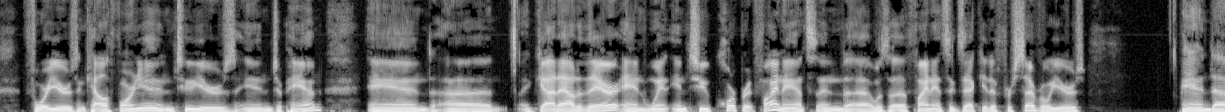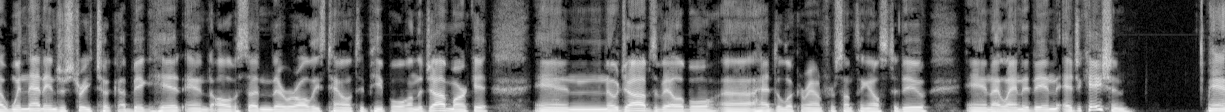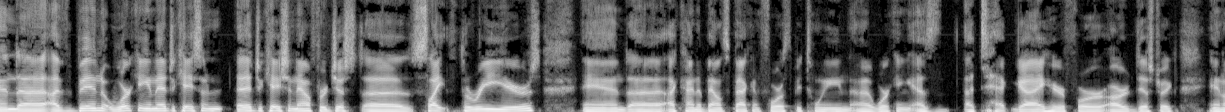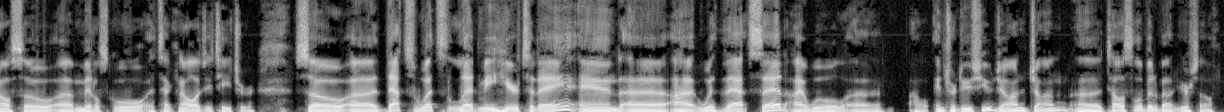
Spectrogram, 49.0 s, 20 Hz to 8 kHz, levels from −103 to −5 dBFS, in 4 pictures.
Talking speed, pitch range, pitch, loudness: 180 wpm, 110-130 Hz, 115 Hz, -15 LUFS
